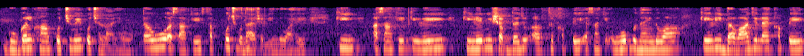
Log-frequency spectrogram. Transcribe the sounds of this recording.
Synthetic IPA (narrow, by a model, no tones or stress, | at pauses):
ɡuːɡəlkʰãːkʊd͡ʑʱʊ̆bɪpʊt͡ɕʰə̃nd̪a̰ːɦijũt̪ɐʊɦoɐsãkʰeːsɐbʱkʊd͡ʑʱɓʊd̪ʱaːet͡ɕɐɗĩːn̆d̪oaːɦe | kiɐsãkʰeːkɐɦɪɽekɐɦɪɽebɪʃɐbd̪əd͡ʑoːʔɐɾt̪ʰʊ̆kʰɐpeʔɐsãkʰeːʊɦoɓʊd̪ʱaːĩːn̆d̪oaːɦ | kɐɦɪɽid̪ɐʋaːd͡ʑelaːɪkʰɐpe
